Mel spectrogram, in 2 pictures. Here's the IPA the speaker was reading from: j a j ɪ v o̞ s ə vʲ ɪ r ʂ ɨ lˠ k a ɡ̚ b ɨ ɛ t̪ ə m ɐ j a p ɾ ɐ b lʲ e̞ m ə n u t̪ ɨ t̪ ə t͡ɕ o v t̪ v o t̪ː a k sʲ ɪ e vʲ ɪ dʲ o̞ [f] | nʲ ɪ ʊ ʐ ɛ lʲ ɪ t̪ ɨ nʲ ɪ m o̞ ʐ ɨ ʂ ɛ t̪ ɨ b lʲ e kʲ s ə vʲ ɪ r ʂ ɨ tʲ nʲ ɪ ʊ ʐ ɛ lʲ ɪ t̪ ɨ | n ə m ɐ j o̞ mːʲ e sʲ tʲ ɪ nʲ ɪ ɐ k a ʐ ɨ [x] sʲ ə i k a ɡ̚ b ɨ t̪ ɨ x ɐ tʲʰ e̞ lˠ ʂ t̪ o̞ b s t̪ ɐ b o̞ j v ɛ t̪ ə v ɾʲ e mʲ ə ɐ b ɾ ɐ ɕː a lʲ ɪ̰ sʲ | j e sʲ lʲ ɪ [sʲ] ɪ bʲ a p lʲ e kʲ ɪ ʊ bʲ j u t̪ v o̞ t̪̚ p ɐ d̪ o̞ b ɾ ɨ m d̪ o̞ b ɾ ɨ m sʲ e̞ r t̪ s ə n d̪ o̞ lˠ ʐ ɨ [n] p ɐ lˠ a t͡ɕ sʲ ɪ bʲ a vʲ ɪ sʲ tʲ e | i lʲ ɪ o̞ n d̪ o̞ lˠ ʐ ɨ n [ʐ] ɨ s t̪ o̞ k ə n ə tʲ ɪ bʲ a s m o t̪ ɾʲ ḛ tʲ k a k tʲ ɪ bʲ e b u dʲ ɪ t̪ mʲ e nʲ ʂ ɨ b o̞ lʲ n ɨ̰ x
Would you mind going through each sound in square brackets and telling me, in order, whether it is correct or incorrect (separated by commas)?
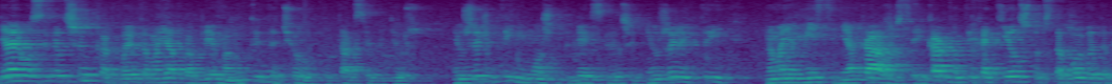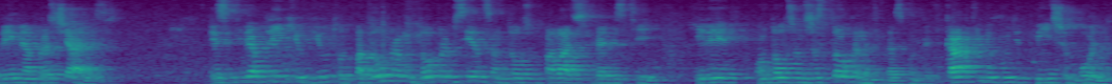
incorrect, incorrect, incorrect, correct, correct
